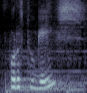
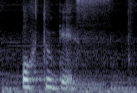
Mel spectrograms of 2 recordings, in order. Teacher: people from Rio tend to pronounce the S at the end of words as a sh sound, like in Portugal.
